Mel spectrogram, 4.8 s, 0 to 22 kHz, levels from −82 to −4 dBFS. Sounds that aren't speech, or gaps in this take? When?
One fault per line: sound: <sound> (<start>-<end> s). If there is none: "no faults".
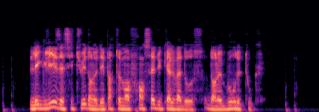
no faults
